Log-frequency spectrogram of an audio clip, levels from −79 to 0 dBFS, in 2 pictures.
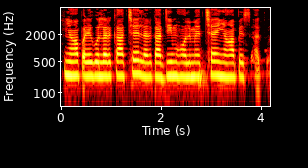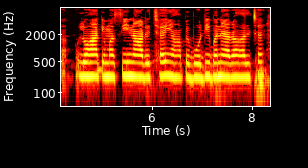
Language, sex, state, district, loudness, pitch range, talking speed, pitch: Maithili, female, Bihar, Samastipur, -16 LUFS, 235-245 Hz, 165 wpm, 240 Hz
